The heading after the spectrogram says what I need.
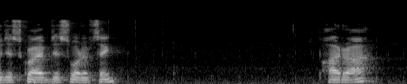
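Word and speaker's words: пара: Para. Stress is on the second syllable.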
